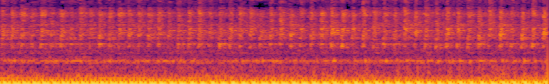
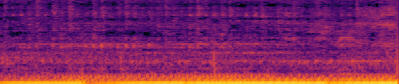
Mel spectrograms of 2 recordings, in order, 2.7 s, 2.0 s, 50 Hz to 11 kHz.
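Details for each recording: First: Toyota AE86 (Sr5) with a new FlowMaster exhaust, cold start after sitting since noon: loud, deep cold idle with a fast, loose rattle over the exhaust drone; owner hasn't found the rattle source, believes nothing's wrong. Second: Toyota AE86 (Sr5) with new FlowMaster exhaust, restarted after a cold-start stall the owner blames on the carburetor: deep, steady, even idle burble with no rasp or ticking; sounds healthy.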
